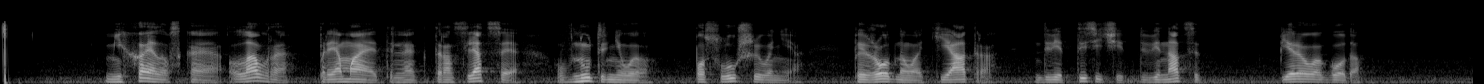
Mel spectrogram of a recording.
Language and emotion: Russian, neutral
